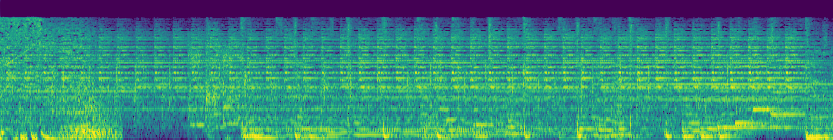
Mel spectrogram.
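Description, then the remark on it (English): A stock exchange closing bell rings loudly and without pause for about ten seconds, a dense, harsh metallic clatter with a steady, rapid pulse and no voices. “All right, we have a closing bell and we have a gavel.”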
